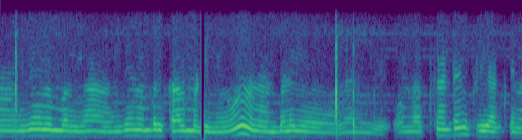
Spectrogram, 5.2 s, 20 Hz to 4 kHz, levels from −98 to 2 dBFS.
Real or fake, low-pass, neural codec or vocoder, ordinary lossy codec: real; 3.6 kHz; none; none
